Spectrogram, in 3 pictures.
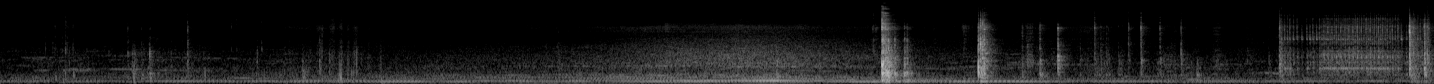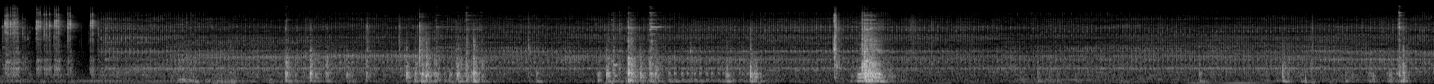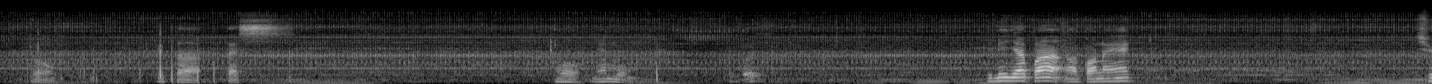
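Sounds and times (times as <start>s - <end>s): steady mechanical hum: 0.0s - 43.0s
clicks and knocks of tool work: 8.8s - 38.6s.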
